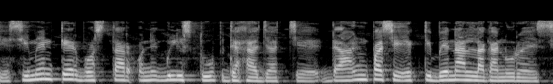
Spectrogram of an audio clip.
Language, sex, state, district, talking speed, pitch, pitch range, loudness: Bengali, female, Assam, Hailakandi, 120 wpm, 190 Hz, 170-205 Hz, -14 LUFS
